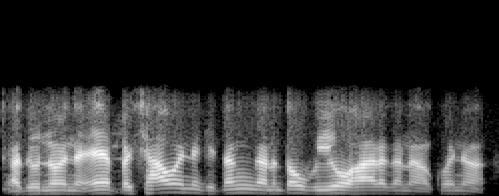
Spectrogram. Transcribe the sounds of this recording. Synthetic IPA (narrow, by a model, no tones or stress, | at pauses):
ɐ̰d̪unojnɐepɐjsawojnɐkʰitɐŋɡɐnɐtɐwbioɦaɾɐɡɐnaːkʰojnɐ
